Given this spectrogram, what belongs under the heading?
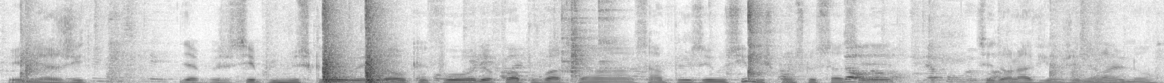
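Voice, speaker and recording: A man's voice: fairly low pitch, heavy background noise. A man in his sixties, born in Portugal with Portuguese as his first language, talking hesitantly and reflectively about his life in an interview. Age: 60s. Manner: reflective, hesitant, halting with restarts. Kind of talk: casual spoken recollection. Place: bar.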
